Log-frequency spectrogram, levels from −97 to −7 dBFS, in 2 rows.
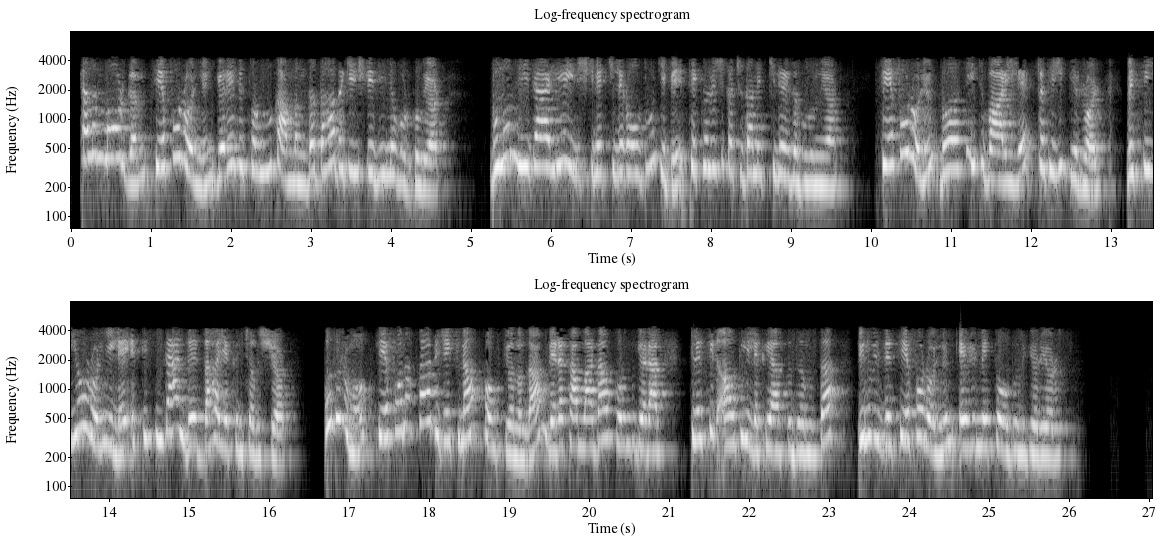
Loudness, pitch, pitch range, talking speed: -23 LUFS, 275 Hz, 230-320 Hz, 130 wpm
